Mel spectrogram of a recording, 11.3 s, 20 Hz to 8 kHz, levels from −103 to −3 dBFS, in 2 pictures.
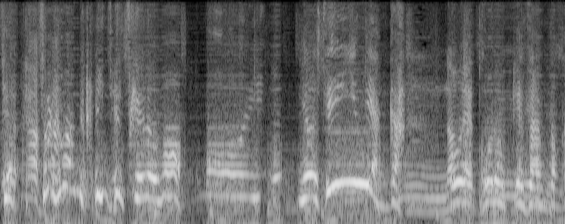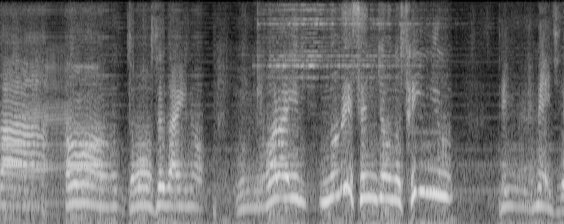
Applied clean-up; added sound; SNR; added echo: neural separator model SepFormer DNS4.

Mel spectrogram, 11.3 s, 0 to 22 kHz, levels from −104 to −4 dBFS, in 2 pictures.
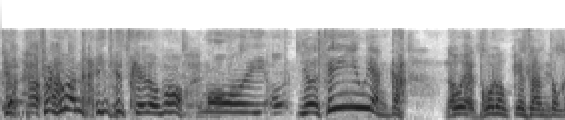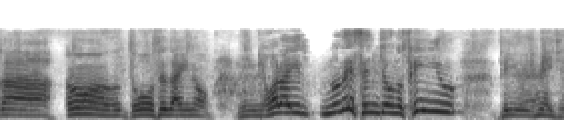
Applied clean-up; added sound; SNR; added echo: neural mask model Resemble Enhance denoiser.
